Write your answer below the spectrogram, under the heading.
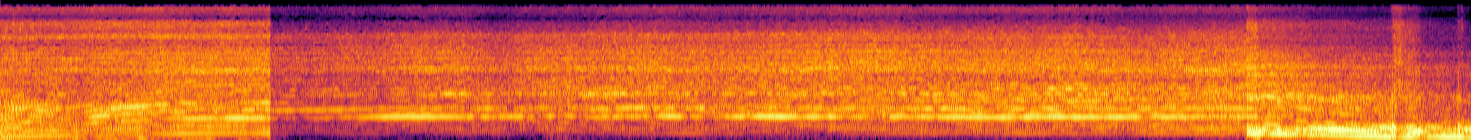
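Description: Kia SUV's engine revving hard, its pitch climbing, then held at high revs for about ten seconds while its tyres spin in deep mud; the revs fall away near the end, with a sharp knock shortly before it finishes.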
